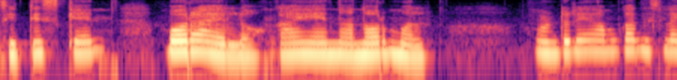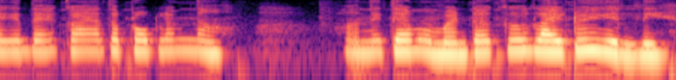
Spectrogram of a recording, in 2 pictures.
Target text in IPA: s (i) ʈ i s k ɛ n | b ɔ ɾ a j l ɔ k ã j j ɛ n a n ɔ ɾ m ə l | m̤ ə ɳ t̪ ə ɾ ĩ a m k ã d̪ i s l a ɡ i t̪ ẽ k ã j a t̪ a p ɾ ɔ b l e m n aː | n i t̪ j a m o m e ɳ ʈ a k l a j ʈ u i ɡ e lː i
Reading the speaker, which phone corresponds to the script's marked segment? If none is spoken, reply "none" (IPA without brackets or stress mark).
i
